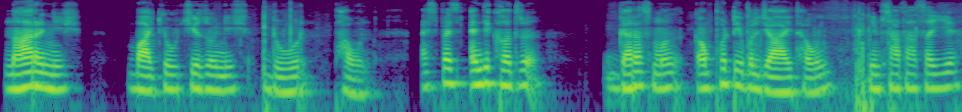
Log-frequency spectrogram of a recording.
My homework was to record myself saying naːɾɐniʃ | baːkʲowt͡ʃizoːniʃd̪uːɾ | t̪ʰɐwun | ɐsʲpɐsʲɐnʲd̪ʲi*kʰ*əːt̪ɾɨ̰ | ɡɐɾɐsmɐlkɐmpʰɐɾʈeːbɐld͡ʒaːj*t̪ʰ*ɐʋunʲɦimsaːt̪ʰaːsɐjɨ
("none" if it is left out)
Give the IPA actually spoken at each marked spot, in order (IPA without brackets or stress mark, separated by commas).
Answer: kʰ, t̪ʰ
